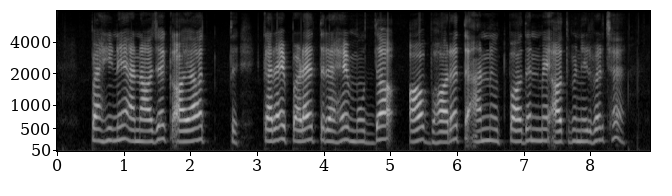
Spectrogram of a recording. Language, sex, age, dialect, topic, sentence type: Maithili, female, 18-24, Eastern / Thethi, agriculture, statement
